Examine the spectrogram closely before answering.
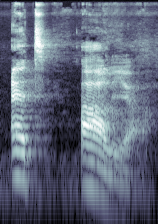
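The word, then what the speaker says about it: et al.: e l in uh APA research it is pronounced as at eara at eara thank you teaching assistant that was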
